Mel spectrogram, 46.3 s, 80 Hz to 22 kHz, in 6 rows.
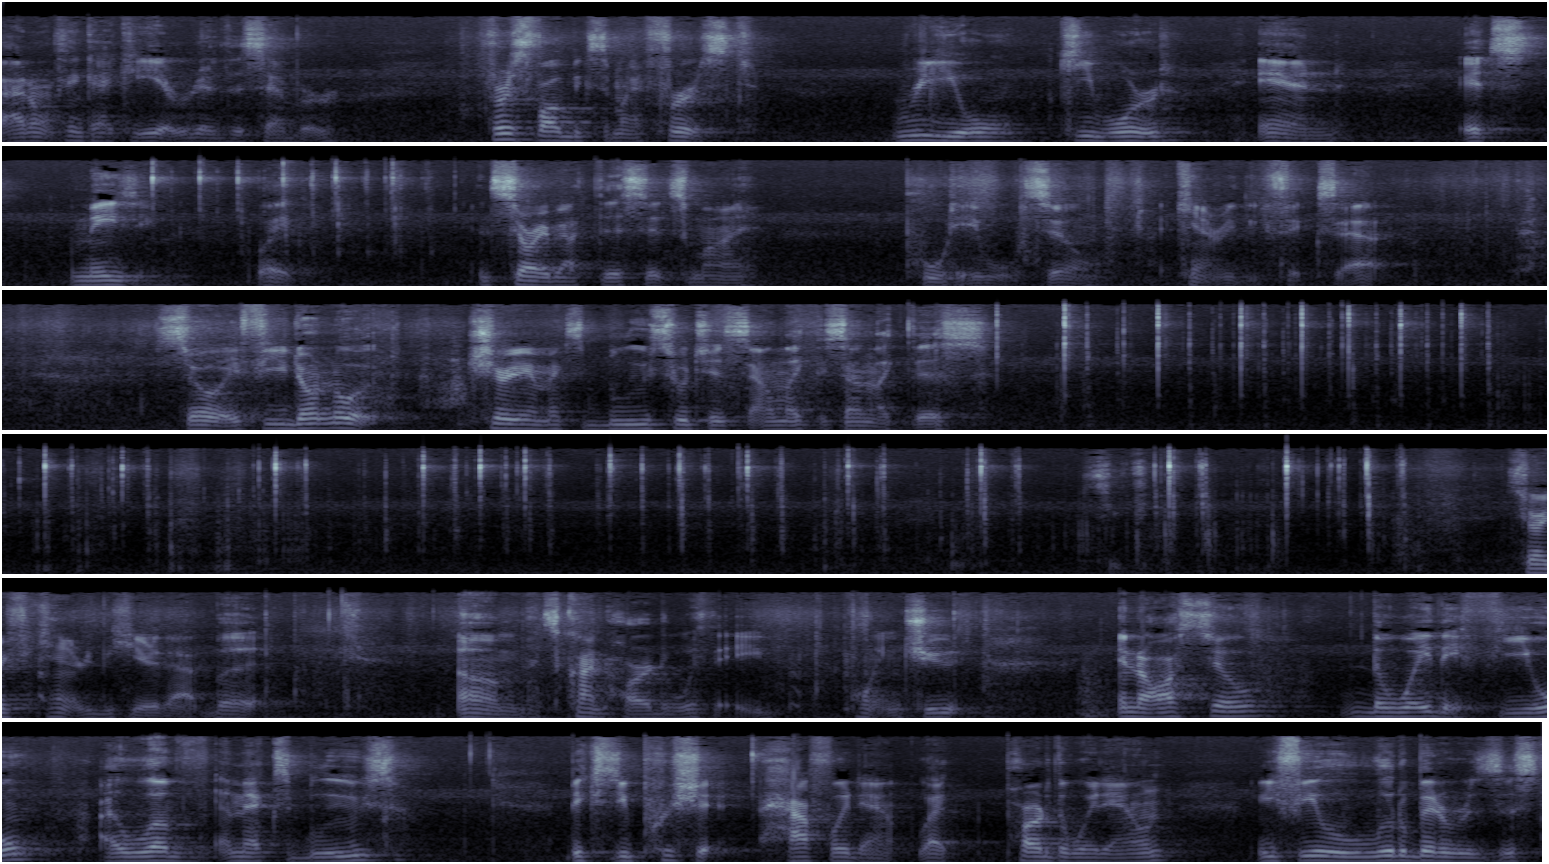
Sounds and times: Speech: 0:00.0 - 0:01.8, 0:02.4 - 0:09.3, 0:10.1 - 0:11.6, 0:12.2 - 0:14.8, 0:16.2 - 0:20.4, 0:28.6 - 0:29.0, 0:30.7 - 0:32.4, 0:33.2 - 0:40.8, 0:41.4 - 0:46.3
Computer keyboard: 0:08.4 - 0:10.1, 0:20.8 - 0:30.2.

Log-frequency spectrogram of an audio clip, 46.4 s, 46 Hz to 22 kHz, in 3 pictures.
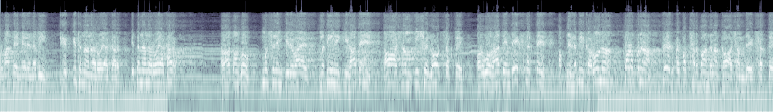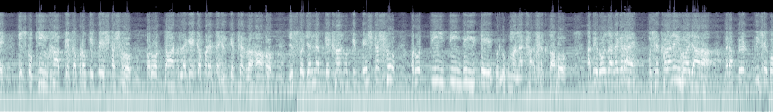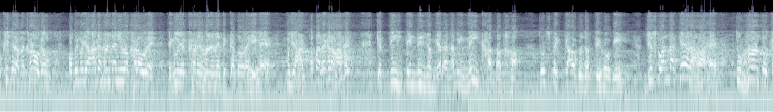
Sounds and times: Speech: 0:00.0 - 0:03.7, 0:04.4 - 0:46.3
Music: 0:00.0 - 0:46.3.

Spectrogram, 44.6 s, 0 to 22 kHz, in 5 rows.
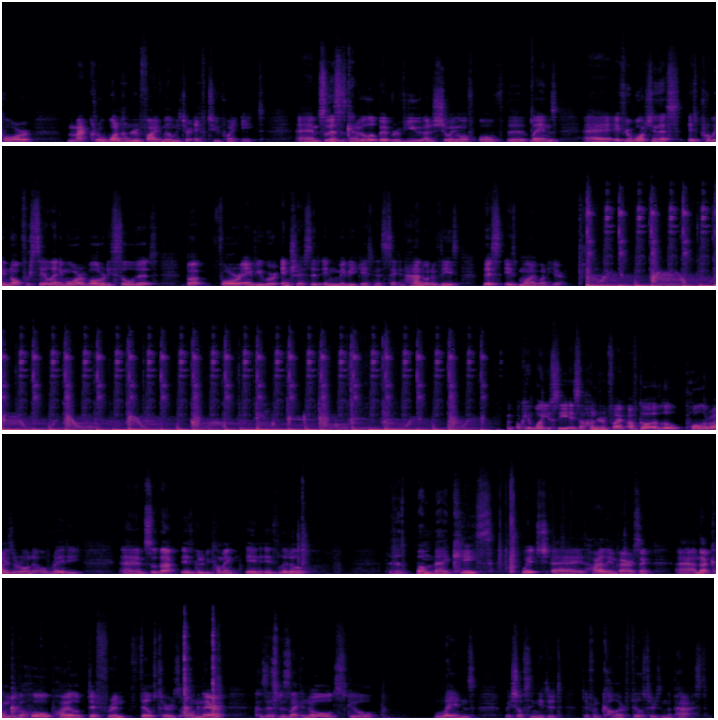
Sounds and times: Speech: 0:00.0 - 0:16.1, 0:24.2 - 0:30.7, 0:31.6 - 0:40.5, 0:41.1 - 0:44.6
Music: 0:16.2 - 0:24.2.

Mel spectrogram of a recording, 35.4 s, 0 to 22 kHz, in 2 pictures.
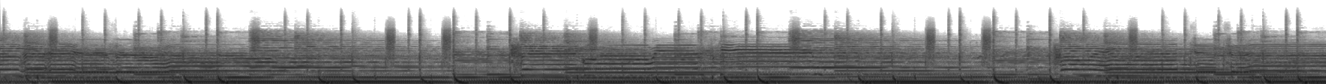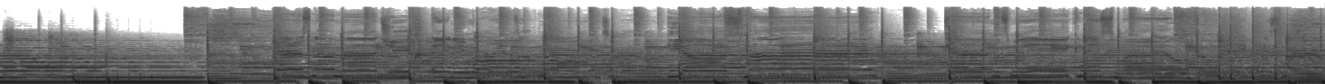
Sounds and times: Heavy metal: 0:00.0 - 0:35.3
Punk rock: 0:00.0 - 0:35.3.

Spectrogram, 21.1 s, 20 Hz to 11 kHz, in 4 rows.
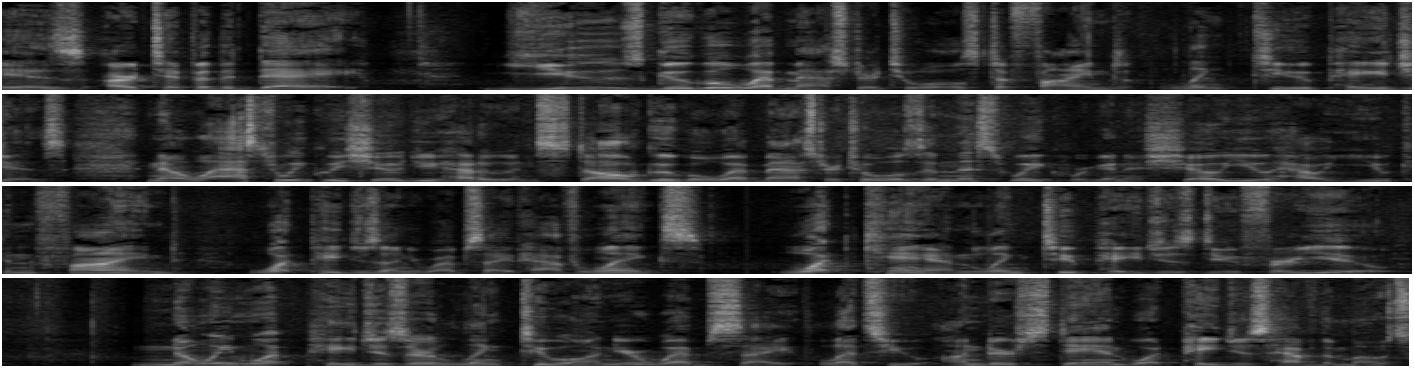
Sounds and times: Speech: 0:00.0 - 0:21.1.

